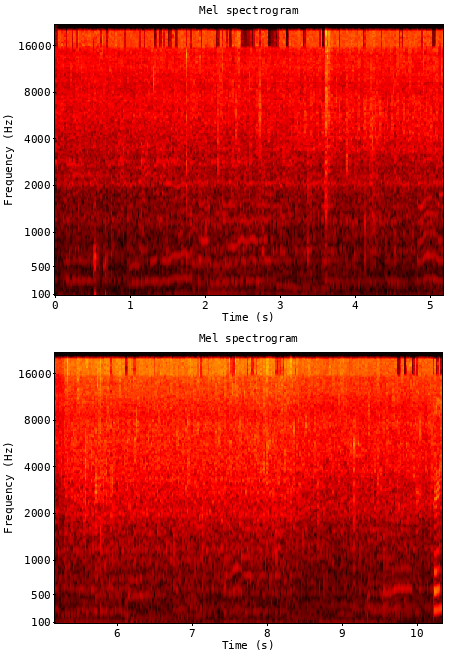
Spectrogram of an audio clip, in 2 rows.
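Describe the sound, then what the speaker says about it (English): Pork fillet medallions fry in a pan with a soft, steady sizzle, heard faintly beneath background music. "Fry the medallions for about 2 minutes on each side until they are golden brown."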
